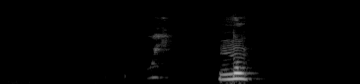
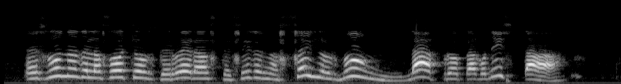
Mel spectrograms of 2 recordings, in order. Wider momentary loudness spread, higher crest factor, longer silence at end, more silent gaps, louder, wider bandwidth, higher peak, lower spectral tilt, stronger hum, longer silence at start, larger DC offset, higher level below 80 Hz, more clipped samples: first, 21 LU vs 14 LU; first, 24 dB vs 16 dB; first, 1.1 s vs 0.6 s; neither; second, -29 LUFS vs -16 LUFS; first, 12.5 kHz vs 6.8 kHz; second, -14 dBFS vs 0 dBFS; second, -4.5 dB/octave vs -7 dB/octave; neither; first, 1.5 s vs 0.25 s; neither; second, -74 dBFS vs -56 dBFS; neither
